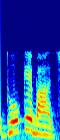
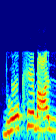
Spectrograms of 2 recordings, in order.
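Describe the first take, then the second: First: धोखेबाज with plain k, "dhoke-baaj"; common mispronunciation. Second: धोखेबाज with aspirated kh, "dhokhe-baaj"; careful pronunciation. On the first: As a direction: drop the breath from kh in धोखेबाज. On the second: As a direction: breathe out on the kh in धोखेबाज. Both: Shown as a demonstration. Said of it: "धोखेबाज नहीं कहते".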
